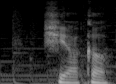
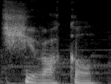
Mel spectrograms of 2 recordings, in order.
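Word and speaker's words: Shiroko: Her name is Shako. Shako. Shiako, not Shioco. I I'm I'm adding emphasis when when they shouldn't be.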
